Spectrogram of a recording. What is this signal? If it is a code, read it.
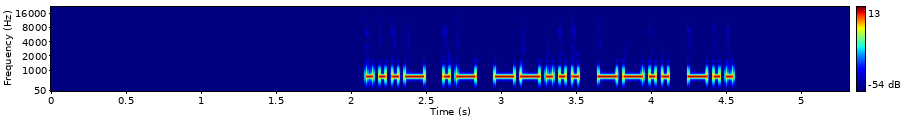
Morse code, heard as a keyed tone, about 27 wpm, 700 Hz. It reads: VA7ZD
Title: DXCC-100 Call Signs - 5 Characters - Repeated 3x - 28wpm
